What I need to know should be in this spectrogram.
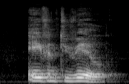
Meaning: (adverb) 1. possibly 2. occasionally; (adjective) 1. possible 2. occasional
- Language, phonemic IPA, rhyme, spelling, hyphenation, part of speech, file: Dutch, /ˌeː.və(n).tyˈeːl/, -eːl, eventueel, even‧tu‧eel, adverb / adjective, Nl-eventueel.ogg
